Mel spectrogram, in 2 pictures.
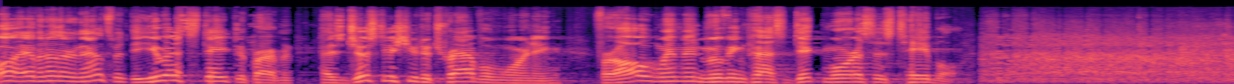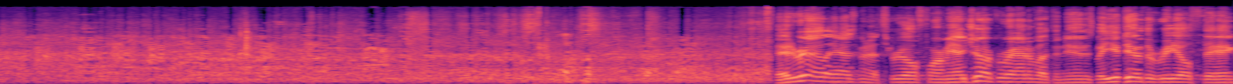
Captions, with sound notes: Oh. I have another announcement: "The Dept. of State just issued a travel warning for all women who will pass Dick Morris's table. (laughter) This really has been a thrill for me. I joke about the news. But you report it for real.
